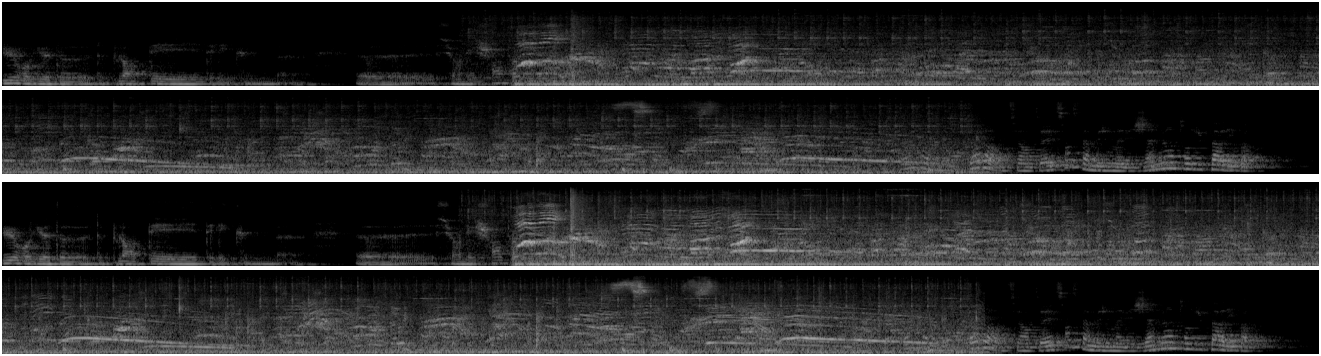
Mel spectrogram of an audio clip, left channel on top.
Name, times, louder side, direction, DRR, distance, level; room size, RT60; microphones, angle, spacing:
voice 1, 0.0-8.3 9.0-20.8, right 1 dB, 80° right, 5 dB, 1.2 m, -45 dB
sound 1, 4.6-22.9, right 3 dB, 40° right, 1.4 m, -49 dB
sound 2, 5.1-23.0, right 5 dB, 60° right, 0.6 m, -35 dB
sound 3, 11.0-21.4, left 1 dB, 30° left, 1.4 m, -52 dB
voice 2, 22.1-25.7, equal, ahead, -1 dB, 1.3 m, -41 dB
8.4 x 4.9 x 6.7 m, 1.1 s
head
